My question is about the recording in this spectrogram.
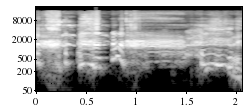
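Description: A man laughing hard: a sudden burst at the start, then a long, breathy, rasping stretch as the laugh runs out of breath.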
